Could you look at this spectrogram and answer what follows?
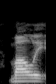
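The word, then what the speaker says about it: Mahle: the podcast listeners podcast listeners out there See Molly is spelled m a h l oh yeah oh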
